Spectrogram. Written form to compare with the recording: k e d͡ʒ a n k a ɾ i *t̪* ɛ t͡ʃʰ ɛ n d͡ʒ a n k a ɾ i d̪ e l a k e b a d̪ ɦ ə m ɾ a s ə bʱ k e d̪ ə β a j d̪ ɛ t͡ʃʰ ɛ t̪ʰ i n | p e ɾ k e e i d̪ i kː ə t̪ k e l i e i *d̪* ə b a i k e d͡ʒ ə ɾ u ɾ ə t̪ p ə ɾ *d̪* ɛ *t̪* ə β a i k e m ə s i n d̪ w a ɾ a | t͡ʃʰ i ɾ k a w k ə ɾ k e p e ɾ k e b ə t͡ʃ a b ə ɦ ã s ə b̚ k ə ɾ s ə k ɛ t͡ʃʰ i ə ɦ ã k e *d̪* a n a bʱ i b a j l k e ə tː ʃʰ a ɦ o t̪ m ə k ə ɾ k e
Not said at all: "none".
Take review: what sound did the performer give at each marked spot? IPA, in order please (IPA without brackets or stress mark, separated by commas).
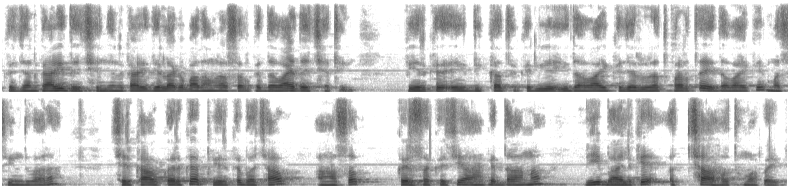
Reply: d̪, d̪, t̪, d̪, d̪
